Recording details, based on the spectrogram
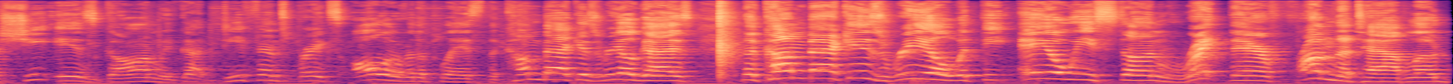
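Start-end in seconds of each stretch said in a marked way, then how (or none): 3.2-9.7 excited. Real, not acted. Comeback hype call.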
